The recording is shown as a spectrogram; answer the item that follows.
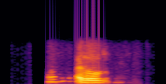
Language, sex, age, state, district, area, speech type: Hindi, female, 60+, Uttar Pradesh, Hardoi, rural, conversation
